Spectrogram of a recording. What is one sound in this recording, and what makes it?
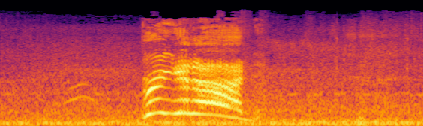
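A man shouts loudly and defiantly.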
